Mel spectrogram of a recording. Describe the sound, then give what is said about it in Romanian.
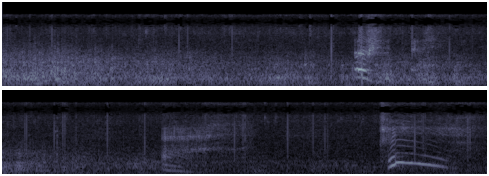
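Steady rain patters in a dense, hissing wash, with a few sharper drips and a faint rumble, while curving whistle-like calls rise briefly near the end. “Și eu mă lungesc sub tine să nu mă facă ploaia ciușulitei.”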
